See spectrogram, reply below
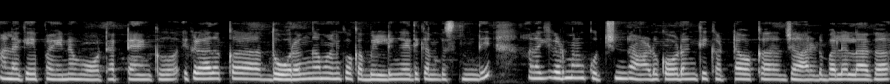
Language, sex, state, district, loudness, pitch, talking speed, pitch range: Telugu, female, Andhra Pradesh, Chittoor, -16 LUFS, 240 Hz, 140 wpm, 230-260 Hz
